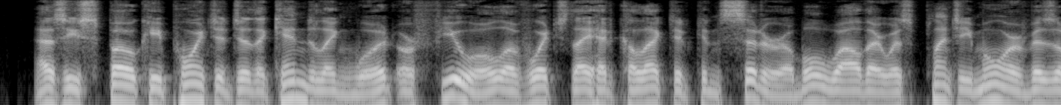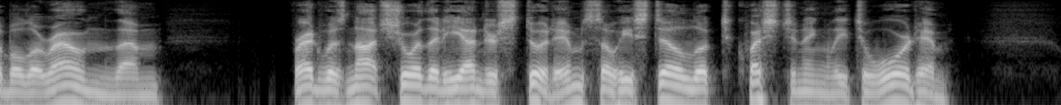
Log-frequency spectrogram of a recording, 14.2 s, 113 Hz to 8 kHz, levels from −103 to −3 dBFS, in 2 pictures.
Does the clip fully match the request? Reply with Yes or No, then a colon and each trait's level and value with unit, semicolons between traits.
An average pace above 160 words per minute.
Yes: average, 170 wpm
